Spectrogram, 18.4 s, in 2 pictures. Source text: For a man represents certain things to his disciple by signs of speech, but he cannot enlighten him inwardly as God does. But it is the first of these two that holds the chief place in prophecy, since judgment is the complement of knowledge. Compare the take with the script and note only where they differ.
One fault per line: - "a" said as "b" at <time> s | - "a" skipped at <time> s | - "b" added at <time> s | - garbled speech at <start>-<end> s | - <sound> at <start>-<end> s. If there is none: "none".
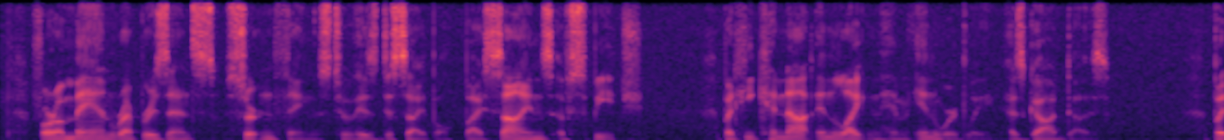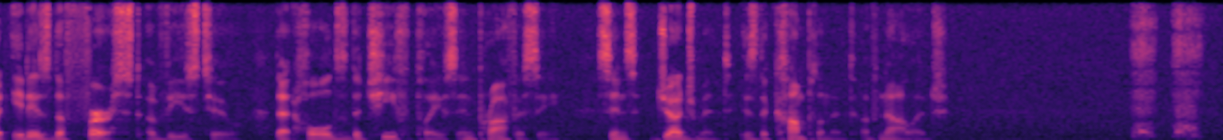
- sniff at 17.6-18.2 s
